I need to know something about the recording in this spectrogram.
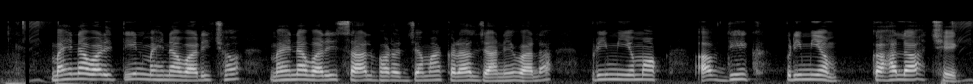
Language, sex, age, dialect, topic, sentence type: Magahi, male, 18-24, Northeastern/Surjapuri, banking, statement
